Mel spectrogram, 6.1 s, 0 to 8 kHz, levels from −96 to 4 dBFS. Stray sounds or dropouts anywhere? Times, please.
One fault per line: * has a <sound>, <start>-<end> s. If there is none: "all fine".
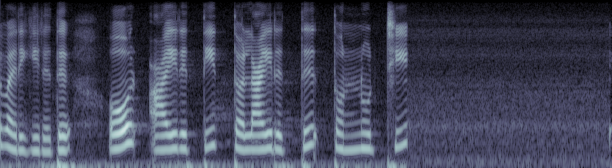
all fine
